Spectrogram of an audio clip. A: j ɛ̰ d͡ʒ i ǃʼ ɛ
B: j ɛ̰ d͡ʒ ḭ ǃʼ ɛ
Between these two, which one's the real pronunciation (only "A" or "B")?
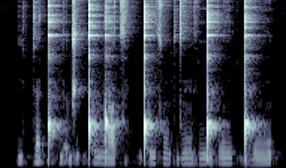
B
